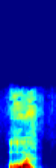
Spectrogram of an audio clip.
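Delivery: high, loud happy woof; pleased dog bark. A narrator's reading. Buster joins in the thanks, happy bark.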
